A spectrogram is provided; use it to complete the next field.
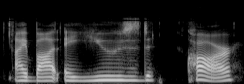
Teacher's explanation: I bought a used car, it will sound like a ZD. Oo is still the stressed vowel.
